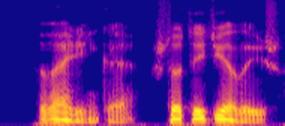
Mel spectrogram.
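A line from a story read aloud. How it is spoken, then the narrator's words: Hoarse wheeze. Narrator (Russian): хрипит он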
